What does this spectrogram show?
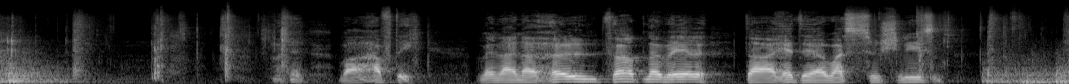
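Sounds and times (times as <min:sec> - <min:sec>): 
speech: 0:02.9 - 0:10.0
knocking: 0:09.2 - 0:10.6.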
